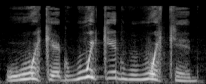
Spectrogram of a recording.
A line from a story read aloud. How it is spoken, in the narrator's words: shouted the old man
